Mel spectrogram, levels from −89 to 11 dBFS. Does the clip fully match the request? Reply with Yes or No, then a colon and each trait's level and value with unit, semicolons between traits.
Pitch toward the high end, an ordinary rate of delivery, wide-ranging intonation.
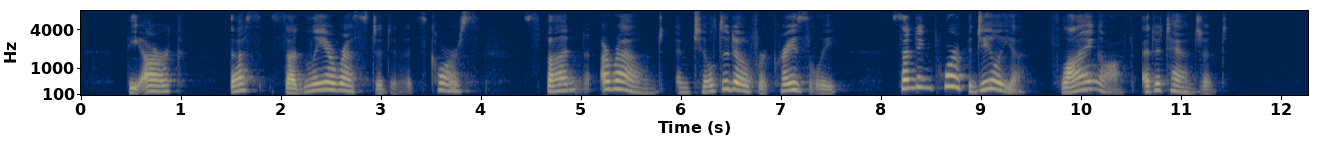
No: high, 215 Hz; slow, 110 wpm; wide, 6.0 semitones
